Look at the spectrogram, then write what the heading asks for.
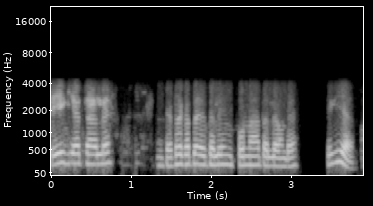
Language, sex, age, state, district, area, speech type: Santali, male, 18-30, West Bengal, Malda, rural, conversation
